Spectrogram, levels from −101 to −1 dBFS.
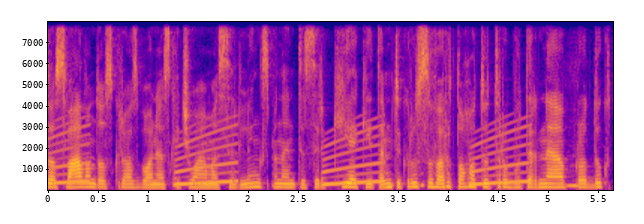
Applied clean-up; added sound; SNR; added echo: none; Alarm; 6 dB; none.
